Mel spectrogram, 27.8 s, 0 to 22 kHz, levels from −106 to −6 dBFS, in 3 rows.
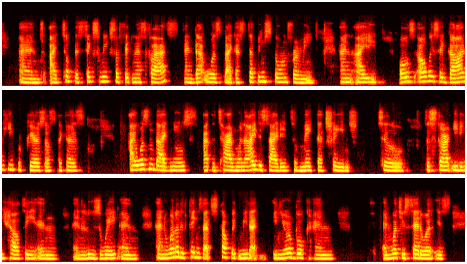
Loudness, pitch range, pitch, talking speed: -29 LUFS, 180-205 Hz, 185 Hz, 155 wpm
